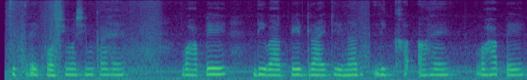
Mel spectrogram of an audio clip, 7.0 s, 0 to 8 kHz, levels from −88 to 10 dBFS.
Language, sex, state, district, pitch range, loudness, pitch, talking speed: Hindi, female, Chhattisgarh, Bastar, 200-215 Hz, -25 LUFS, 210 Hz, 130 wpm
